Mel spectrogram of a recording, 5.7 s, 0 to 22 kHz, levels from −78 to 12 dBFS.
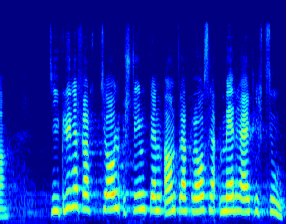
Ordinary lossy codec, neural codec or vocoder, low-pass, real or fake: none; codec, 32 kHz, 1.9 kbps, SNAC; 14.4 kHz; fake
